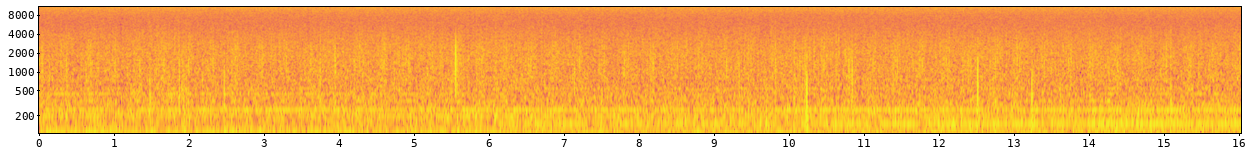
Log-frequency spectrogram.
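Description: Steady hiss and low hum of an old film soundtrack with no narration, broken by a few faint clicks about five and a half, ten and twelve and a half seconds in.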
